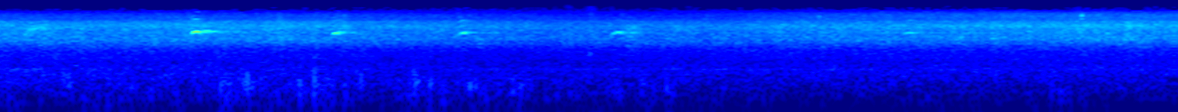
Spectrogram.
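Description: Steady outdoor background hiss, with a small bird giving about six short, high chirps over the first seven seconds, the loudest about a second and a half in.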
